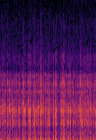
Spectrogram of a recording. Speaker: the noise is generated by the collapse of these Bubbles as they move into the higher pressure in the diffuser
